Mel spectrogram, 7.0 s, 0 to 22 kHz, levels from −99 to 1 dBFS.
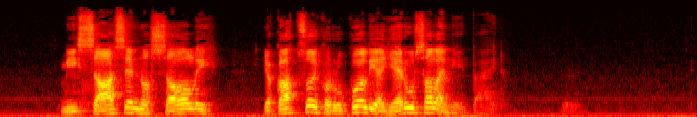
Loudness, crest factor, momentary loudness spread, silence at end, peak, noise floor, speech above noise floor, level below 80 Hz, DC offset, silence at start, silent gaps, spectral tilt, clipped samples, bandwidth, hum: -30 LUFS; 20 dB; 15 LU; 0.45 s; -12 dBFS; -60 dBFS; 30 dB; -58 dBFS; under 0.1%; 0.45 s; none; -3.5 dB/octave; under 0.1%; 16.5 kHz; none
